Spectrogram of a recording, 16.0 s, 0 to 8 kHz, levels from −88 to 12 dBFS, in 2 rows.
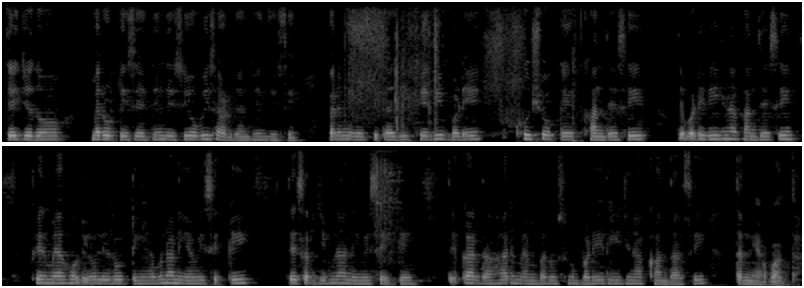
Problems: none marked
